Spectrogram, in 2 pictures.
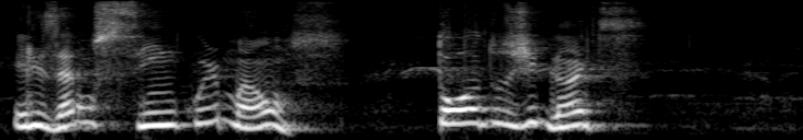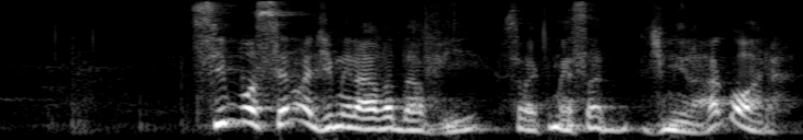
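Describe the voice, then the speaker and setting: Animated Brazilian pastor preaching, dark voice. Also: male voice, high-pitched, normal speed, pauses often, husky. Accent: Brazilian Portuguese. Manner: animated storytelling, acting out the characters' lines. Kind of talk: sermon.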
